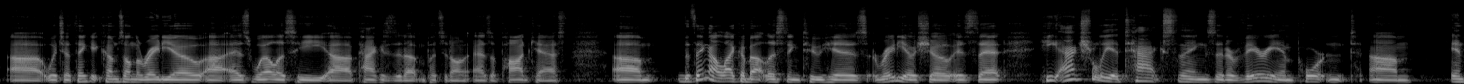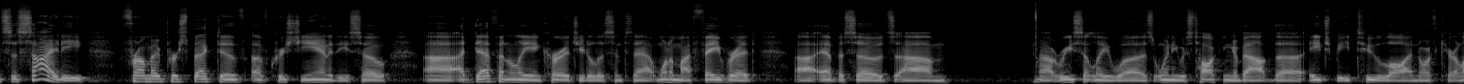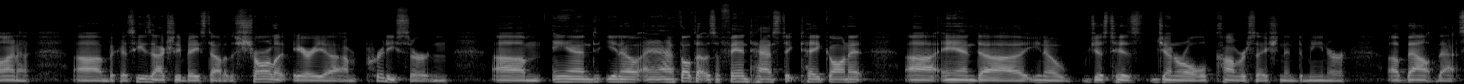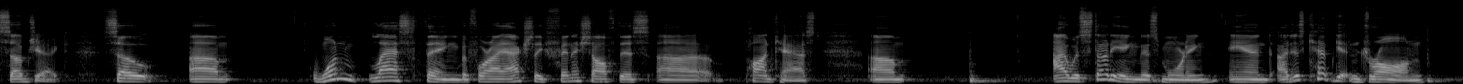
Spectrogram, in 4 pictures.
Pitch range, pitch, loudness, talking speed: 100-135 Hz, 110 Hz, -32 LUFS, 155 wpm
